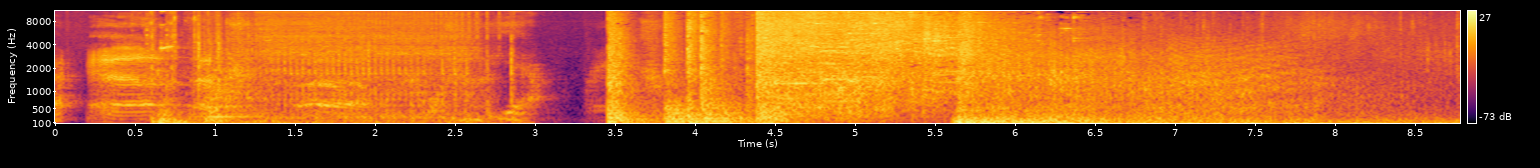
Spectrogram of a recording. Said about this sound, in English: Yes. There's been an explosion. There's a tent on fire over there.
